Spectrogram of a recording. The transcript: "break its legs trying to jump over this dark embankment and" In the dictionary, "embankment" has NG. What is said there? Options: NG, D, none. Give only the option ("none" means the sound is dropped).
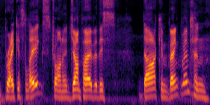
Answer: NG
